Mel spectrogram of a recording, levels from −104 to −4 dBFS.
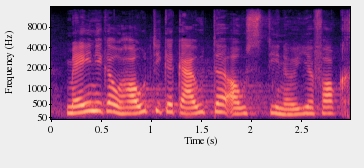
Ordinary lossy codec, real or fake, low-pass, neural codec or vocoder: none; real; 14.4 kHz; none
